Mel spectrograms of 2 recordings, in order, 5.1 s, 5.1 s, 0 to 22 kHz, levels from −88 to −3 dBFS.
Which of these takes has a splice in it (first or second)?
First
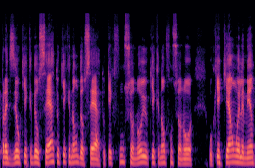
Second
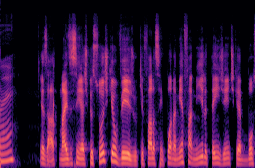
second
